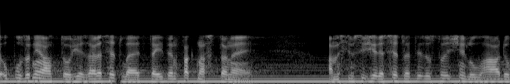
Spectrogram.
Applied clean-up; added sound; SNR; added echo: none; Organ; 1 dB; none.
